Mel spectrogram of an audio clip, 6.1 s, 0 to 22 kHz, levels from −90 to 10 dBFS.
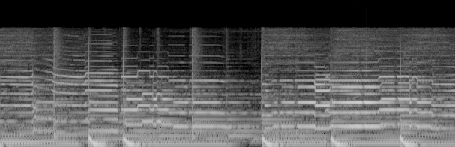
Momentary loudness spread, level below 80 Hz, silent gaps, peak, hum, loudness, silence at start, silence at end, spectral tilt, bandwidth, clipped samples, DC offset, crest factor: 9 LU; -22 dBFS; none; 0 dBFS; none; -14 LUFS; 0 s; 0 s; -5 dB/octave; 11.5 kHz; under 0.1%; under 0.1%; 14 dB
